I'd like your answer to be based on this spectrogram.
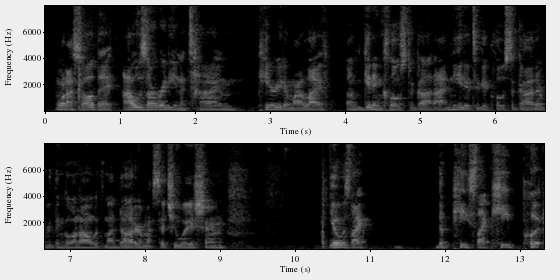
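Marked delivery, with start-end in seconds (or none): none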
